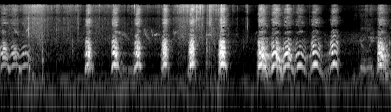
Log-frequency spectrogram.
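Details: Two dogs from Alabama barking steadily, single yaps spaced about half a second apart, then a faster tumbling string of wavering barks before a final bark, over a faint low hum.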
